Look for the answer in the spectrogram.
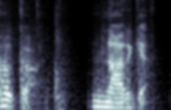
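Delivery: flat and unimpressed. Voicing a child's face in a meme picture: deadpan. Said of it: "Just deadpan, resting bitch face".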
